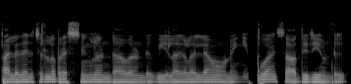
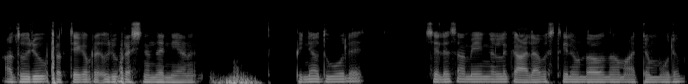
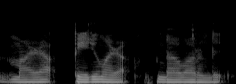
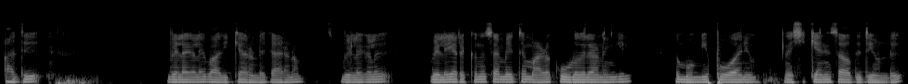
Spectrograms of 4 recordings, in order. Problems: low volume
